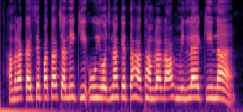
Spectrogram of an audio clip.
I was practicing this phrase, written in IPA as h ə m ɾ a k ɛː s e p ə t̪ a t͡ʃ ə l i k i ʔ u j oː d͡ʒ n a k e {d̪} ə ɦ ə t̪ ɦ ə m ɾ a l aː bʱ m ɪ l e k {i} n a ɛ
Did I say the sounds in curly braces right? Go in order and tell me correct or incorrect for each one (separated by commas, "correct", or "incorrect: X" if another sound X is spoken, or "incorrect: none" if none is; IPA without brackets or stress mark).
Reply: incorrect: t̪, correct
